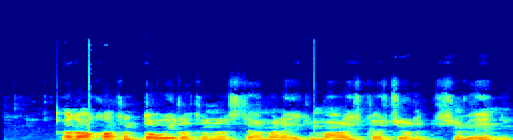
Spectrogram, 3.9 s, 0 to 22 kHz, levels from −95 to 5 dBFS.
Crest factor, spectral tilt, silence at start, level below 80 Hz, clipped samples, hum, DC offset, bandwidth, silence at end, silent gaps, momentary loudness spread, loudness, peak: 18 dB; -6.5 dB/octave; 0.4 s; -58 dBFS; under 0.1%; none; under 0.1%; 9.6 kHz; 0 s; none; 10 LU; -20 LUFS; -2 dBFS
